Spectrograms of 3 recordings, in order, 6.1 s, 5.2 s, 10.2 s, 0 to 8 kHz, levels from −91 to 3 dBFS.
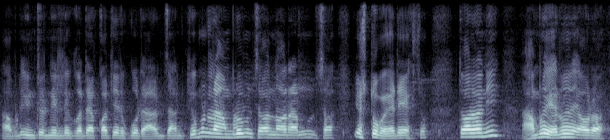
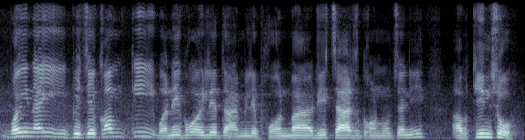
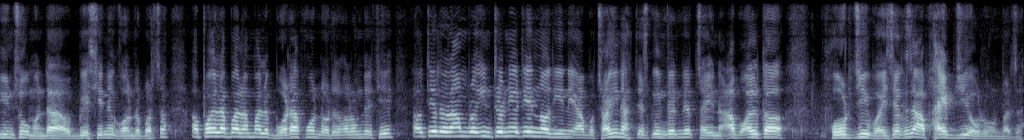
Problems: none marked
